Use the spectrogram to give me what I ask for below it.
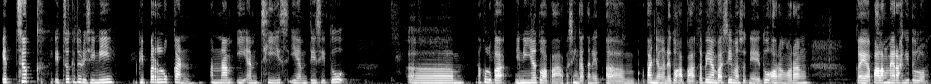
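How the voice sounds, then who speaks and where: Speaking at a normal speed with fairly even intonation, this woman has a mid-range voice that is a bit bright. As an online English-to-Indonesian tutor, she reads from a novel in English and translates each line into Indonesian. Her talk is casual and full of thinking aloud and word searches, with English and Indonesian mixed freely.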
